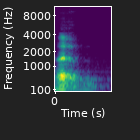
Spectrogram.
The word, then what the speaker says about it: heaven: are we to speak Shakespeare almost always says a one syllable heaven American say two syllable heaven and this word usually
